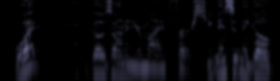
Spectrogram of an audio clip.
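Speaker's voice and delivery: ordinary delivery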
